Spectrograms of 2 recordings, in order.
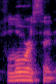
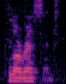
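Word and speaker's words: Florissant: L and they said florescent is nice." Florescent. Yes, fllororescent is this here. Fluorescent. That's when you know somebody from out of town they say fluorescent, but it's florescent spelled like that kind of.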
